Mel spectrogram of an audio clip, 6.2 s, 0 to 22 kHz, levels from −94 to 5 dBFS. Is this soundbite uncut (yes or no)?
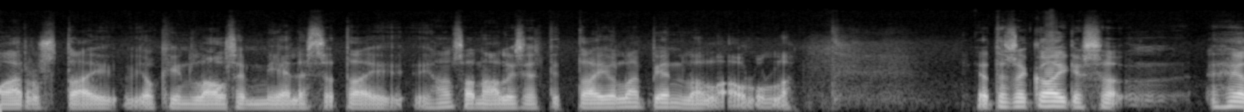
yes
